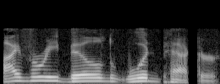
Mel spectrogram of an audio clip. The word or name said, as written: ivory-billed woodpecker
